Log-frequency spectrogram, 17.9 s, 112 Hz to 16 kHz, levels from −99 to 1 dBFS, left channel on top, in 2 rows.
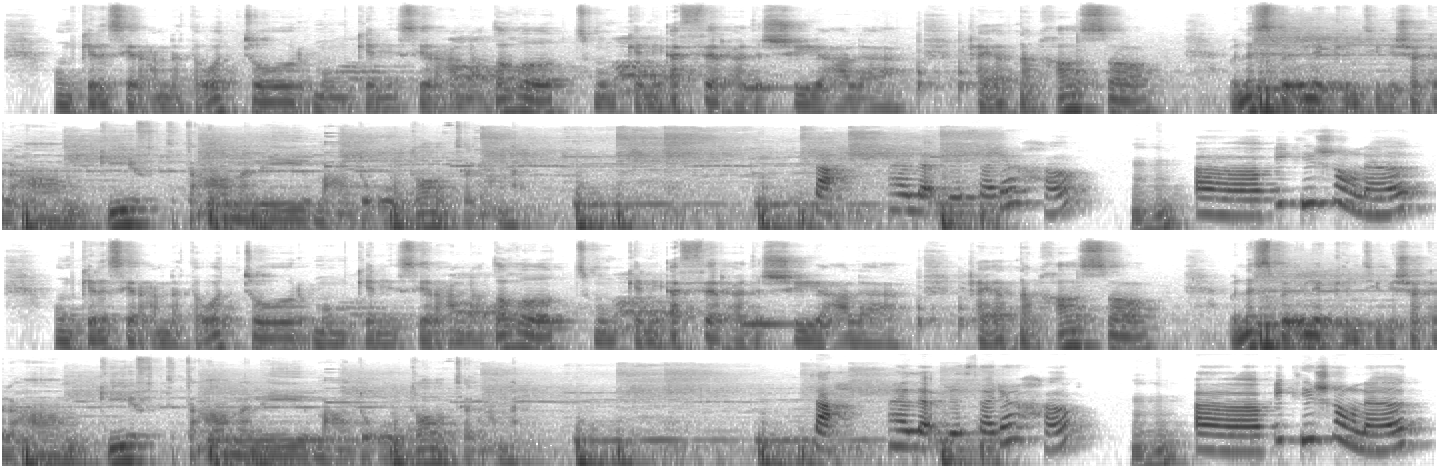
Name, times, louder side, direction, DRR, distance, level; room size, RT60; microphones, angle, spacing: voice 1, 0.0-12.2 16.0-16.3, equal, 5° right, 4 dB, 2.3 m, -37 dB
sound 1, 1.3-15.2, equal, 30° left, 2.4 m, -41 dB
voice 2, 14.0-15.6 16.4-17.7, right 3 dB, 80° right, 10 dB, 1.7 m, -31 dB
17.0 x 12.0 x 3.2 m, 0.30 s
head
